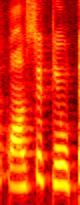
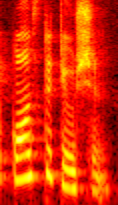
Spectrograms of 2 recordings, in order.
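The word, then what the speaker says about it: constitution: दिख रहा है ना तो बहुत लोग इसे बहुत लोग इसे टन में प्रोनाउंस करते हैं क्योंकि ट का साउंड ट टी का साउंड ट में निकलता है ना तो कांस्टीट्यूट कहते हैं लेकिन ऐसी कोई बात नहीं है इसे हम प्रोनाउंस करेंगे शन में ओके हम इसे प्रोनाउंस करेंगे शन में शन में हम बोलेंगे कॉन्स्टिट्यूशन कॉन्स्टी यहां पर टी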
